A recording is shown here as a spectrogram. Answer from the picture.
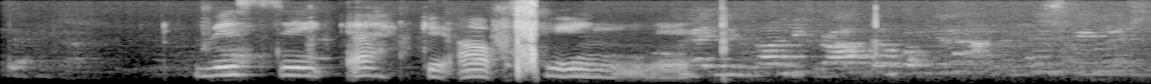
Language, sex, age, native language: Icelandic, female, 9, Icelandic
